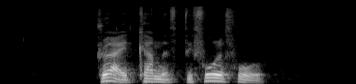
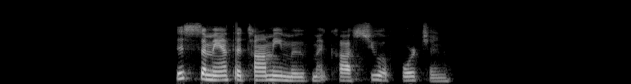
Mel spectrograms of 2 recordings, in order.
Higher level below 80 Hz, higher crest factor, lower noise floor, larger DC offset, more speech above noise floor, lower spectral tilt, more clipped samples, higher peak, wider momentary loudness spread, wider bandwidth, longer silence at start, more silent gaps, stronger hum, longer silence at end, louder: first, -62 dBFS vs -70 dBFS; about the same, 18 dB vs 22 dB; second, -82 dBFS vs -86 dBFS; neither; about the same, 64 dB vs 64 dB; first, -7.5 dB/octave vs -3 dB/octave; neither; about the same, -4 dBFS vs -4 dBFS; second, 8 LU vs 14 LU; first, 16 kHz vs 7.4 kHz; second, 1 s vs 1.75 s; neither; neither; second, 0.95 s vs 1.8 s; first, -19 LUFS vs -22 LUFS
